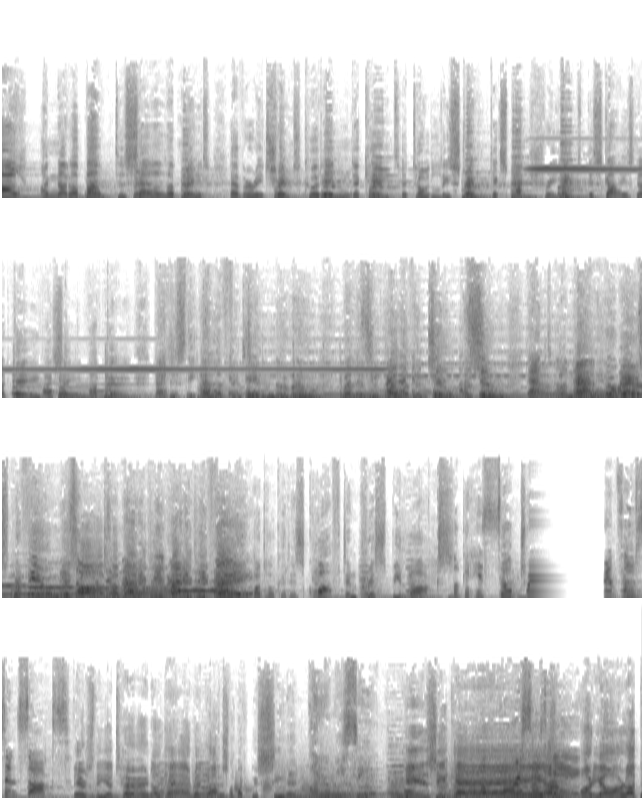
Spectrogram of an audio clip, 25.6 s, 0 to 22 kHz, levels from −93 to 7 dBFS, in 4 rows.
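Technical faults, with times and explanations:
5.18 to 10.37 s, feedback whistle: a thin, steady tone near 3.4 kHz sits roughly 10 dB under the sound for about five seconds, wavering a bit. Likely the speaker-to-mic loop is hovering right at the edge of feedback, so one frequency rings without building up.
18.09 to 18.85 s, call audio freeze: the sound stretches into a fading buzz and then goes quiet for about 0.44 s, then picks up where it left off, so nothing's lost. That's likely late packets draining the jitter buffer, adding about 0.74 s of delay.
20.15 to 22.28 s, 22.75 to 23.67 s and 24.98 to 25.54 s, jitter buffer speed-up: the audio hurries along at the same pitch, 127% speed in the first stretch and 106% in the other two. The receiver is trimming tiny pitch-period slices to work off that built-up delay, around half a second in the first stretch.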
